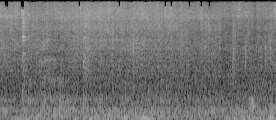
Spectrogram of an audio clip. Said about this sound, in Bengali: আলুটাকে আস্তে আস্তে আস্তে একটু লাল লাল করে ভাজা করে দিচ্ছি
